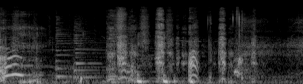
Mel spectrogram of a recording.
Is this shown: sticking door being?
no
